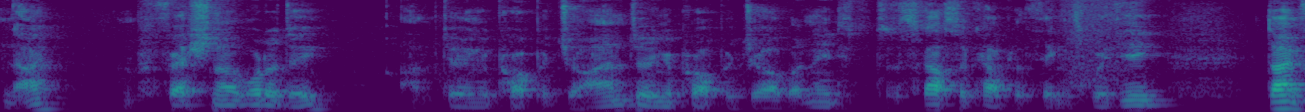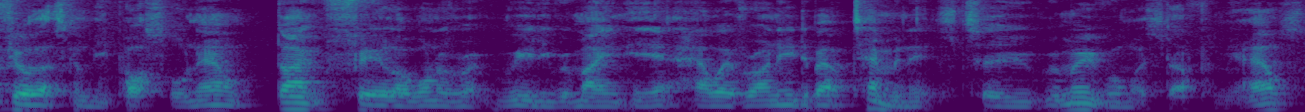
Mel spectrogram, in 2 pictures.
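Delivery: ordinary delivery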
